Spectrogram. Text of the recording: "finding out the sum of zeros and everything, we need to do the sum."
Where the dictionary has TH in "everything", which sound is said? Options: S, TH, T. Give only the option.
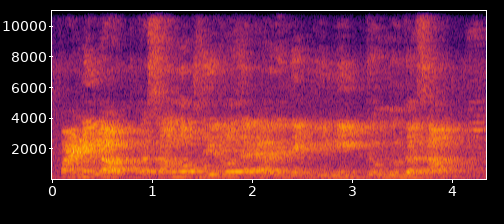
T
